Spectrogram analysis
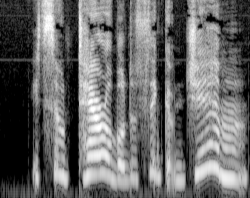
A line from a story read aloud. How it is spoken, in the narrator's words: pleaded Rilla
